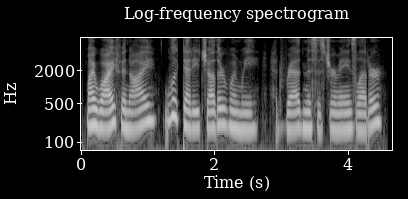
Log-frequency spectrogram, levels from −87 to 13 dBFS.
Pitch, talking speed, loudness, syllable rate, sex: 190 Hz, 195 wpm, -18 LUFS, 4.9 syllables/s, female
